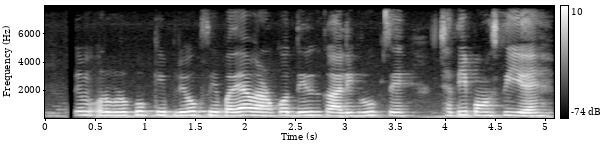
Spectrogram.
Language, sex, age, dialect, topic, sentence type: Hindi, female, 25-30, Marwari Dhudhari, agriculture, statement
